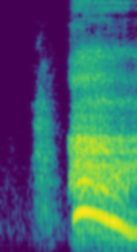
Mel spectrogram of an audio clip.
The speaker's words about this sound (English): I just want to take a breath and stop there.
